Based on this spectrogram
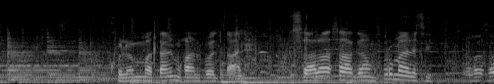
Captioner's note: speaking in foreign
